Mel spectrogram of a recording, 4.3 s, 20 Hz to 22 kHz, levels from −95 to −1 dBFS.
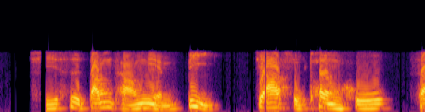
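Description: A stage in the chain is overdriven by about 14 dB throughout, so roughly a tenth of the samples exceed what it can pass and their peaks are cut flat. This hard clipping adds harmonics far above the speech, giving every loud syllable a harsh, crackling fuzz. At 0.40 to 0.46 s, packets are lost and the receiver plays silence for 60 ms, which fits three 20 ms packets. A second gap of 20 ms, consistent with a single packet, comes at 2.64 to 2.66 s. This packet loss filled with silence chops holes in the speech with abrupt edges, and the G.711 telephone coding passes nothing above 4 kHz.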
